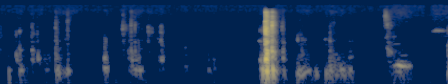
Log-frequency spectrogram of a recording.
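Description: Quiet video-call audio with faint, broken scraps of sound and one short, sharp burst about two and a half seconds in.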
